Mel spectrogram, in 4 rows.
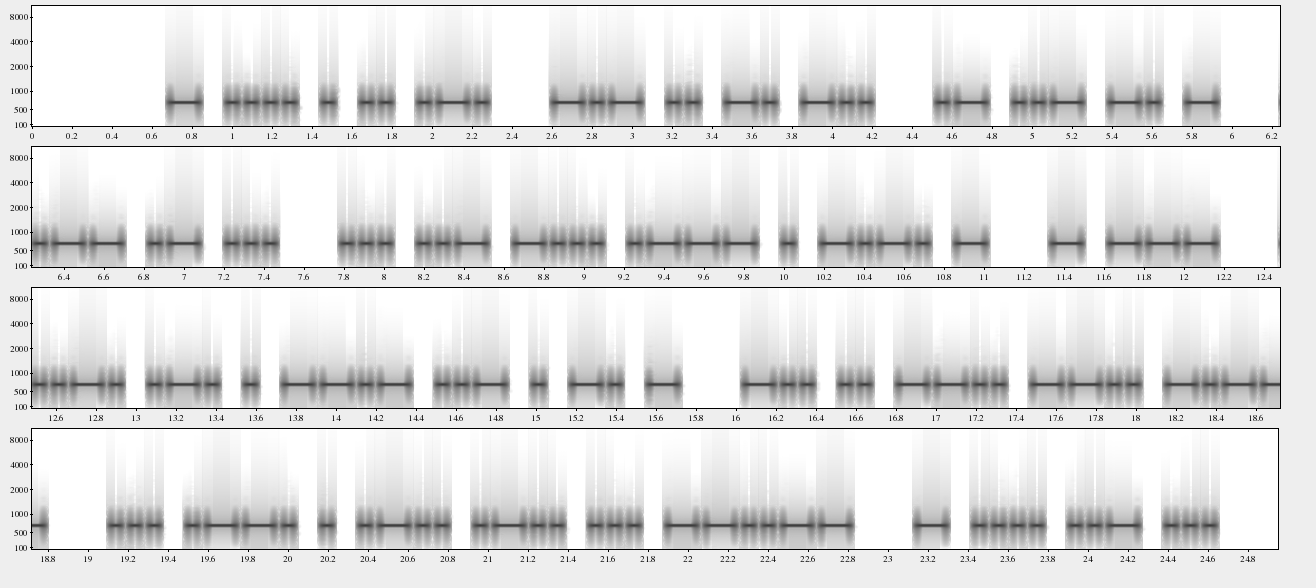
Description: Morse code, heard as a keyed tone, about 25 wpm, 700 Hz. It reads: THEIR KIND AUNT WAS SUBJECT TO FREQUENT DIZZY SPELLS, THUS
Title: Pangram Challenge v2 - 25wpm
